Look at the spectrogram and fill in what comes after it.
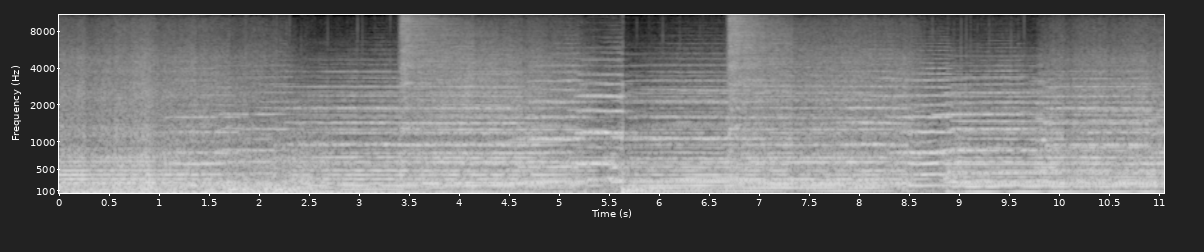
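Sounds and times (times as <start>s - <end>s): wind band brass chords: 0.0s - 11.0s.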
